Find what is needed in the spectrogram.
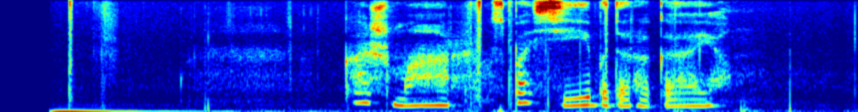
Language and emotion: Russian, sad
